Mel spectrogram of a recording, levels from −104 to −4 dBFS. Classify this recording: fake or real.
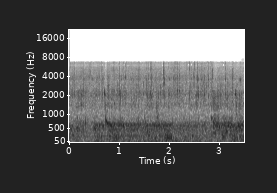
real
